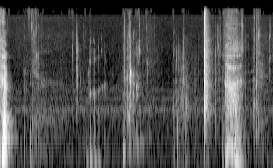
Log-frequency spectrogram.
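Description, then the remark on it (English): Someone takes a sip of water: soft slurping and wet mouth clicks, a couple of small swallows, then a breathy exhale, with no talking. “I'm actually going to have a sip of water.”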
